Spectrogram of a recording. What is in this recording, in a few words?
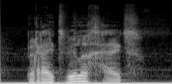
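"bereidwilligheid", Dutch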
